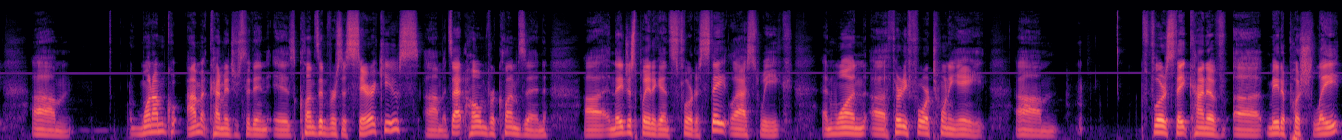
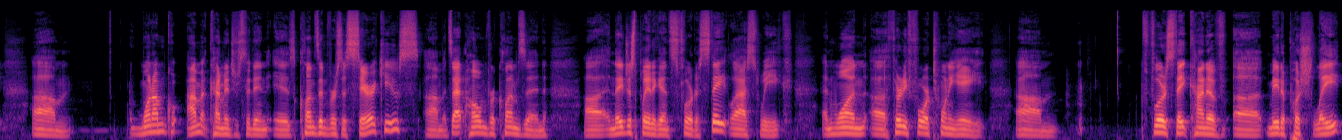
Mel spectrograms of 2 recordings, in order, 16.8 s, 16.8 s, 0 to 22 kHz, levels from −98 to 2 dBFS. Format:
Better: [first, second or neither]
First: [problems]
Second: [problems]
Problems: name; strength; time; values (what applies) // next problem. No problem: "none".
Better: second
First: high-pitched whine; faint; throughout; 3 kHz, 35 dB below the speech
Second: none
